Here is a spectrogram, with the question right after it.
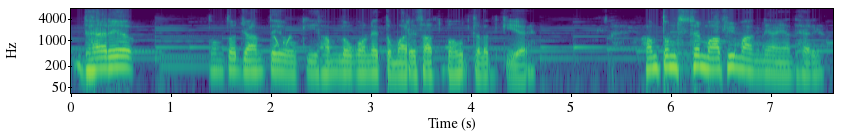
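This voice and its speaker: An actor playing a stubborn, quick-tempered elder brother in a radio play, given to loud, forceful outbursts, in a muffled recording with music behind. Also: male voice, mid-range voice, lightly acted. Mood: pleading.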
